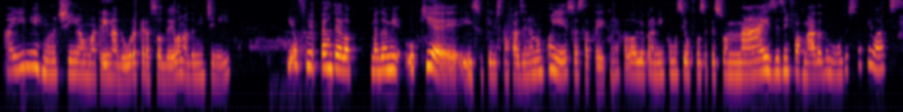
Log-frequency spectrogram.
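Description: A woman's voice: mid-range voice, fast, a little mellow. A middle-aged woman with a Bahian accent, a pilates instructor and physiotherapist, chatting as a guest and telling stories with many asides. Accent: Bahian Portuguese. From Bahia, Brazil. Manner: talkative, storytelling with asides. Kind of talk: casual conversation.

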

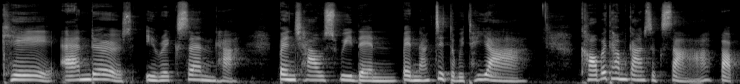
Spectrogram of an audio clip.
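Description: A woman speaking coach giving a casual, lively lesson and acting out little example scenes. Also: mid-range voice, moderate pace. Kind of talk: casual teaching talk.

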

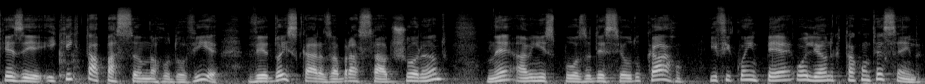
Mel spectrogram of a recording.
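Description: A man, a podcast guest telling a story in a lively way. He acts out the dialogue and tags nearly every sentence with a quick question. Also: fairly high pitch. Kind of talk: storytelling in a casual podcast chat.

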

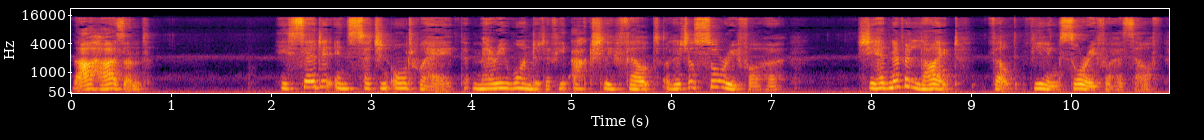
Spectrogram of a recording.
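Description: A woman narrates a children's classic in an even, gentle storybook manner. Her voice sits a little high, and her reading stays calm and measured. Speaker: audiobook narrator.

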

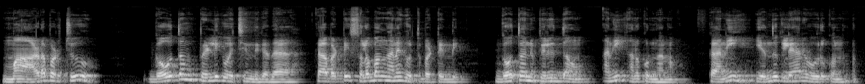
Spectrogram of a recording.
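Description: A man doing a middle-aged sister confiding worries, hesitant, mid-pitched, storybook reading. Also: animated, brisk, fairly bright tone, close to an everyday voice.

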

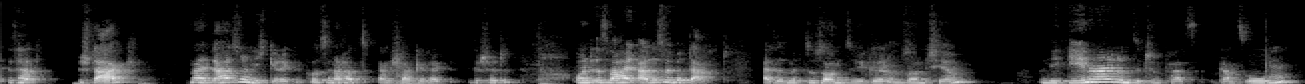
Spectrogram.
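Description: High-voiced girl rambling in an echoey room. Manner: rambling, filler-heavy, giggly. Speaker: podcast co-host. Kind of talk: casual storytelling chat.

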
